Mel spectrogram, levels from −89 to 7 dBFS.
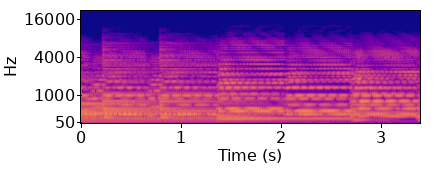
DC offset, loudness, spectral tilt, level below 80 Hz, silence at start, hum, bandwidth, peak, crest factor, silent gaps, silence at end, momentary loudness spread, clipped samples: under 0.1%; -23 LUFS; -5 dB/octave; -54 dBFS; 0 s; none; 10 kHz; -10 dBFS; 14 dB; none; 0 s; 2 LU; under 0.1%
